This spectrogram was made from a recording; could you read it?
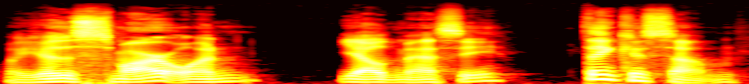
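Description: A man's voice: on the low side, lively intonation, brisk, fairly bright tone, dry recording, clean studio sound. A man voicing a blunt, irritable young man in an audiobook, speaking in an exasperated way with a lot of swearing. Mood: snappy.

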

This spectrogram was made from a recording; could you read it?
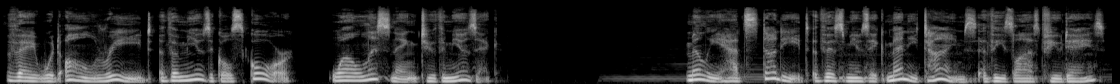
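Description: Female fiction podcast narrator, slow and deliberate, slightly breathy, husky delivery over music. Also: deep voice, animated, warm tone, dry recording. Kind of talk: scripted audio fiction narration.

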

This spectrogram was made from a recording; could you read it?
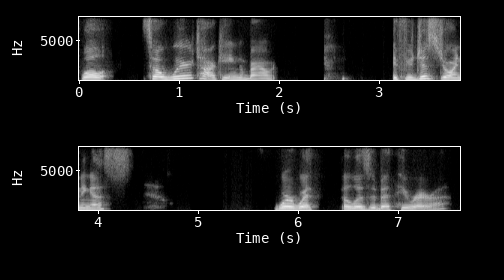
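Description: A woman hosts a radio interview, asking friendly, chatty questions of her guest. Her voice sits at a middle pitch. The sound is close and dry, with no room echo. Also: expressive, unhurried, pauses often, warm tone. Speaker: radio host.

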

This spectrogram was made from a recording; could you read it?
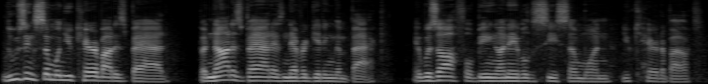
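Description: A man's voice: mid-range voice, a little fast, fairly bright tone, lightly acted. A man voicing a plucky, earnest boy hero in an eager, emphatic way for a storybook reading. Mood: encouraging.

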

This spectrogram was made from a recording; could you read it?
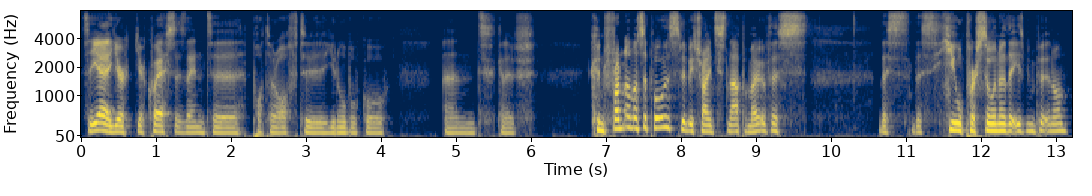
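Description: A man's voice: fairly high pitch, measured pace, dull audio. A man co-hosting a podcast, casually discussing a video game in a chatty, rambling way with mild understatement. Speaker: podcast co-host.

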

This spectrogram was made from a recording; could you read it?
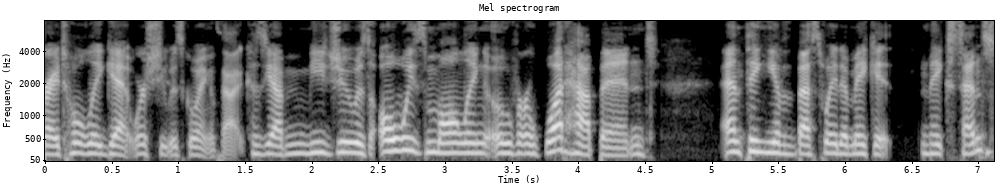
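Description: A woman's voice: mid-range voice, no echo, clean studio sound. A married woman co-hosting a podcast, chatting casually about a drama and dropping plenty of "like" as she goes. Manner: chatty, lots of "like" and restarts. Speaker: podcast co-host.

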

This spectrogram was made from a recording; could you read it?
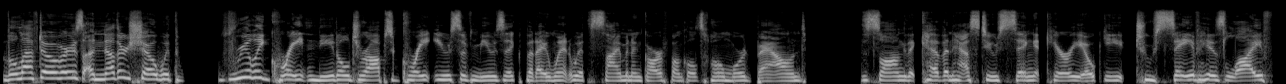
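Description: An American woman speaks as a podcast co-host, chatting informally and with enthusiasm. Her pitch sits in the middle range, and the sound is dry, with no room echo. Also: fairly even intonation, measured pace. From St. Louis, United States. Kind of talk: casual pop-culture recap chat.

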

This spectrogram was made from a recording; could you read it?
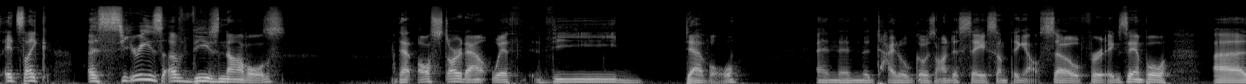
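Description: A man co-hosting a podcast in casual conversation, halting and given to chuckling as he goes through his notes. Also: on the low side. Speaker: podcast co-host.

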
